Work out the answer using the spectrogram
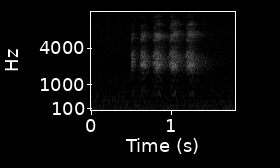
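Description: Oriental honey buzzard giving five quick, high, slightly harsh whistled notes in an even series lasting under a second, with a faint background hiss.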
